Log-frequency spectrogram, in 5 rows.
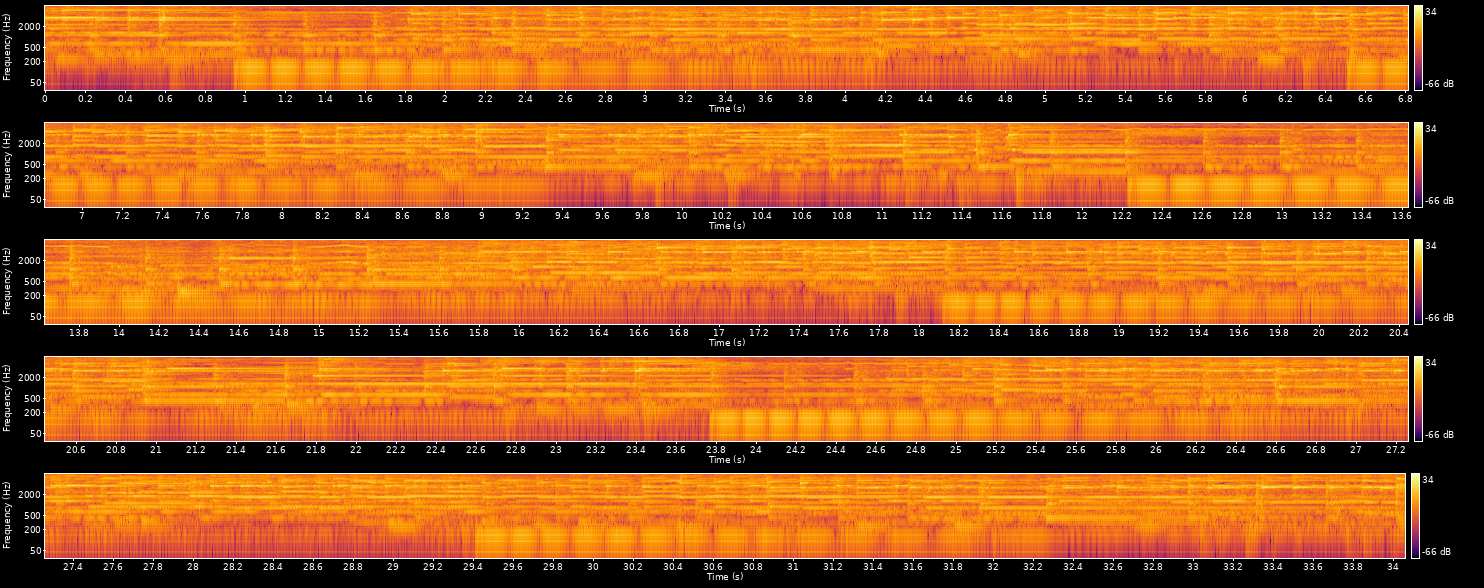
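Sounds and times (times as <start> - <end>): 
dense ensemble of ringing metallic percussion playing at the Puri Saren Agung palace in Ubud: 0.0 - 34.0.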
